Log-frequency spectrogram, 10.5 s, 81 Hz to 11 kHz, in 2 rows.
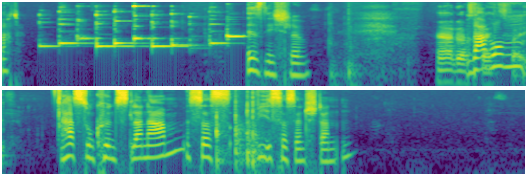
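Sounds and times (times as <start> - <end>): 
speech: 0.0 - 0.2, 2.4 - 3.2, 4.4 - 8.8
phone ringtone electronic melody: 0.4 - 2.6.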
